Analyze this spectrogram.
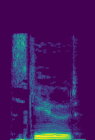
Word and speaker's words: skewed: it it it sucks say scoo again scoo wait is that the wrong pronunciation let me check skewed oh skewed skewed not skewed skewed skewed kind like cute but skewed H so this is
